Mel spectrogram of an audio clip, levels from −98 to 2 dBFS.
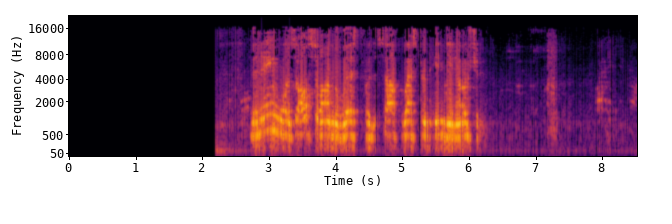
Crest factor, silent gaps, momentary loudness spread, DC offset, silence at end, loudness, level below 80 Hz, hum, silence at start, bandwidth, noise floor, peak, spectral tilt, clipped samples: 20 dB; none; 22 LU; under 0.1%; 1.25 s; -15 LUFS; -60 dBFS; none; 2.65 s; 17 kHz; -55 dBFS; 0 dBFS; -1.5 dB/octave; under 0.1%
